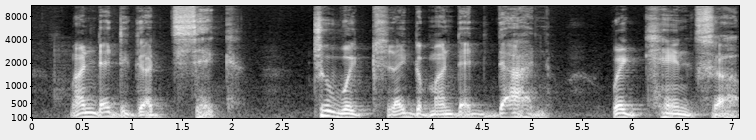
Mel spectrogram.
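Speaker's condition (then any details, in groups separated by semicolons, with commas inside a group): Cerebral palsy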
